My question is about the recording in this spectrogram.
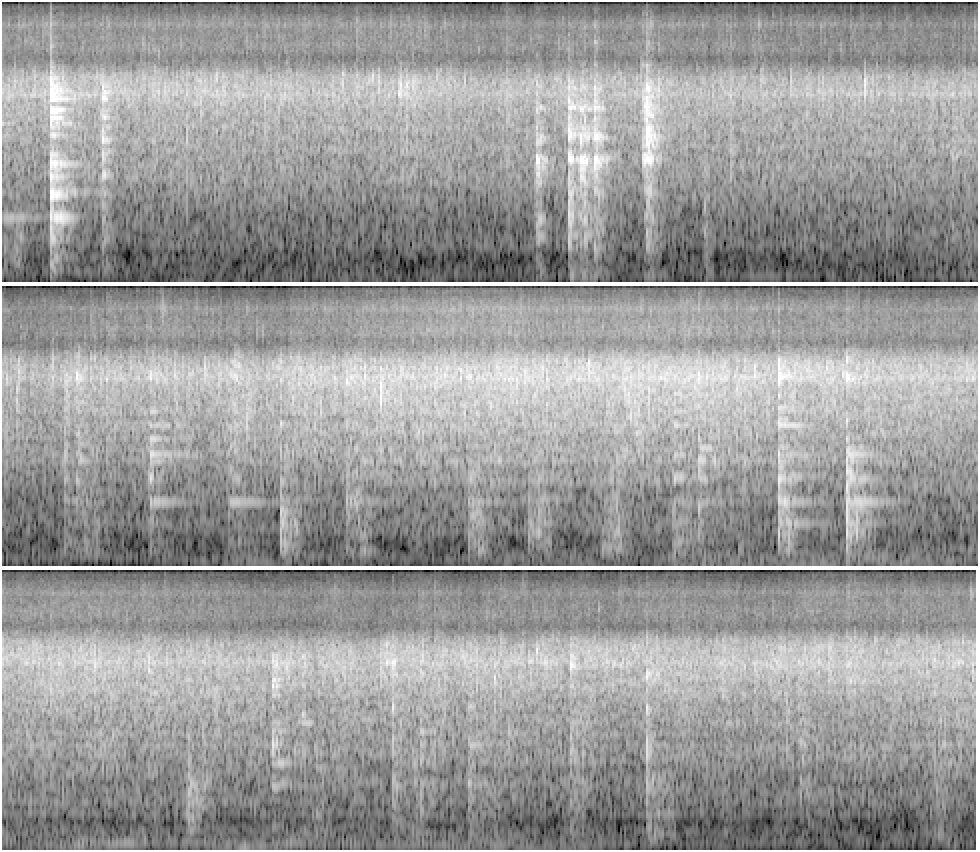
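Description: Chillies, shallots, garlic, tomato and belacan shrimp paste sizzling steadily as they fry in oil in a metal wok. A metal spatula scrapes and knocks against the wok as it is stirred, with a few louder knocks now and then.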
